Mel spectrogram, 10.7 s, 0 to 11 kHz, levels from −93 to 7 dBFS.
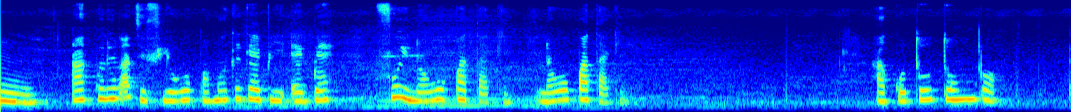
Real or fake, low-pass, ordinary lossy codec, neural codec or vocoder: real; 9.9 kHz; none; none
